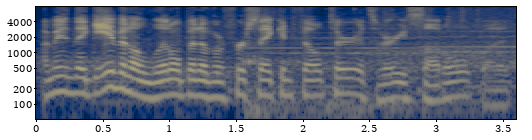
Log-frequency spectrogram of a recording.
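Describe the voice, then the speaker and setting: A man's voice: on the high side, fast. A man livestreaming a game with casual commentary and musing, wry asides. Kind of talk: casual game commentary, reading quest text aloud. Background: game music.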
